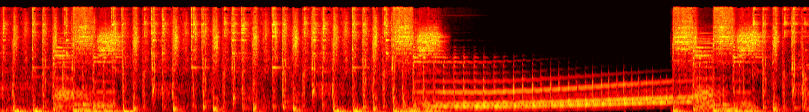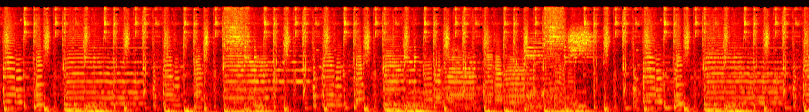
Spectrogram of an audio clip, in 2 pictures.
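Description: Loud electronic pop track with a dense, driving beat and bright synths. Midway the beat drops out for a few seconds to a lone rising synth tone, then the full track slams back in.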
